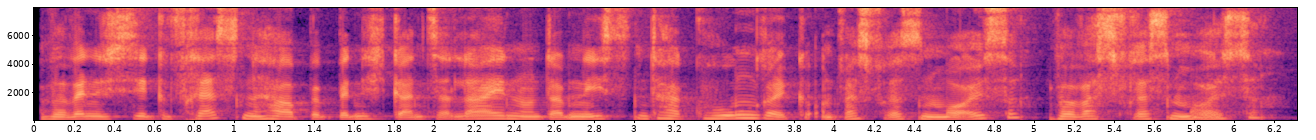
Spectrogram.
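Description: A woman voicing a lost, hungry man who mutters quick, anxious thoughts to himself. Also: lowish voice, fairly even intonation, mellow. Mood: worried.

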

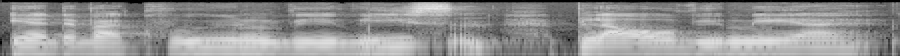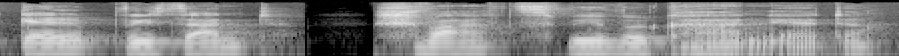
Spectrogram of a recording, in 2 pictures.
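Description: A woman narrating a fairy-tale story in a calm, unhurried reading voice. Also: sits low. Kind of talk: storytelling read aloud.

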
